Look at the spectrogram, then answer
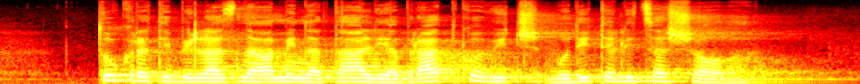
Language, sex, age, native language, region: Slovenian, female, 30-49, Slovenian, Savinja region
